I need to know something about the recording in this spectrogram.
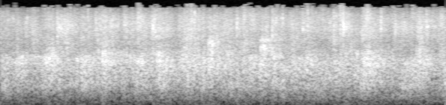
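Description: An audience applauding its worship team for leading worship, a dense, continuous wash of clapping that holds at the same level throughout without any voices rising above it.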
